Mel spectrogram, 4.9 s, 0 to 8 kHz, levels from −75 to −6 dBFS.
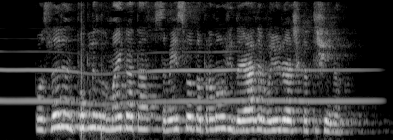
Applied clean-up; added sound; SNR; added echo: none; Wind instrument, woodwind instrument; 16 dB; reverberation time 1.0 s.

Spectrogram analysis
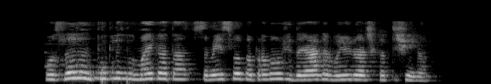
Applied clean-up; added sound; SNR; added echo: neural mask model DeepFilterNet 3.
